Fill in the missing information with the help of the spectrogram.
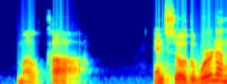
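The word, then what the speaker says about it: מלכה: And so the word for queen is malka, but you don't pronounce the H there, malka, malka.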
